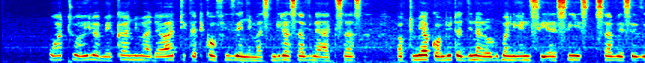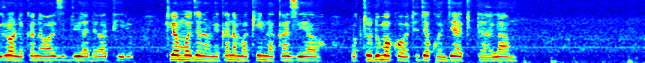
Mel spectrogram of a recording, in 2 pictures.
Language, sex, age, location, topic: Swahili, male, 25-35, Kisumu, government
